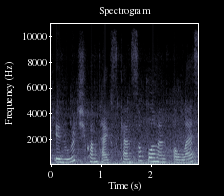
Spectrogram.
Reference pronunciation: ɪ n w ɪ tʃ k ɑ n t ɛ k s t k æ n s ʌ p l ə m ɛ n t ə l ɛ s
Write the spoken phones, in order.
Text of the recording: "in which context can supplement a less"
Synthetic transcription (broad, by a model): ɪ n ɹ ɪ tʃ k ɑ n t ɛ k s t k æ n s ʌ p l ə m ɛ n t ə l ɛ s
